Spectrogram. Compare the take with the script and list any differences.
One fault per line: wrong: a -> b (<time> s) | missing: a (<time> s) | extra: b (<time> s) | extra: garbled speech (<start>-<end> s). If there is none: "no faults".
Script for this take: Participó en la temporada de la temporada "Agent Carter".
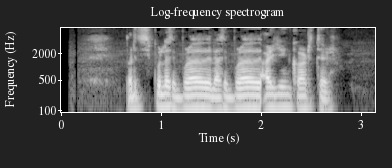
no faults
